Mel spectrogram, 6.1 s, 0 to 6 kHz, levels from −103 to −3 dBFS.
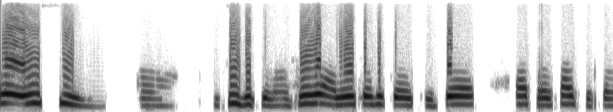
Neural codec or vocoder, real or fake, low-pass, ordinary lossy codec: none; real; 5.4 kHz; none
